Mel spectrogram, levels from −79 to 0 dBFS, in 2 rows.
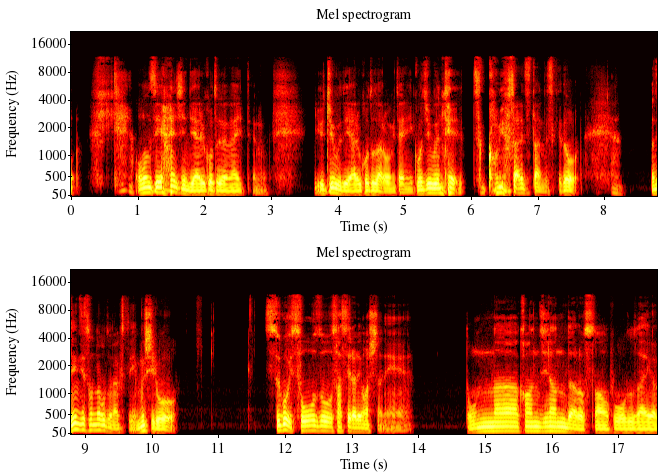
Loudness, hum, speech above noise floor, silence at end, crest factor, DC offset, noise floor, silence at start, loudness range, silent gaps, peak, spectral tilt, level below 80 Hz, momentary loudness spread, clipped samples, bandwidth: -15 LUFS; none; 52 dB; 0 s; 14 dB; under 0.1%; -66 dBFS; 0 s; 3 LU; none; 0 dBFS; -6 dB/octave; -50 dBFS; 18 LU; under 0.1%; 12.5 kHz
